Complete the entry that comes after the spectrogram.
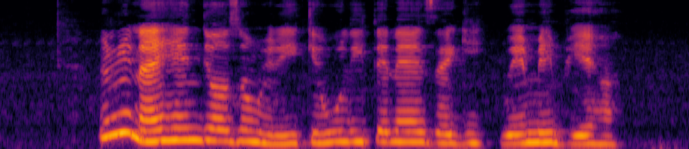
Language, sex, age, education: Igbo, female, 30-45, tertiary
